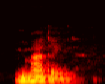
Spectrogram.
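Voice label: "madding", British English; pronunciations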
